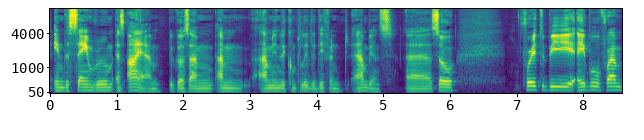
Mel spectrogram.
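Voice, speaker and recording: A man speaking as a sound designer in a casual interview, halting as he searches for words. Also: lowish voice.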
